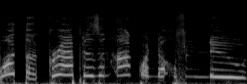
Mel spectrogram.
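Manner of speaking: high, slow, squeaky baffled voice. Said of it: "they're gonna be like".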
